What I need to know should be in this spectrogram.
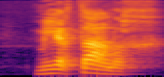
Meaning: multilingual
- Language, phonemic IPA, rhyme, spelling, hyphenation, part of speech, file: Dutch, /ˌmeːrˈtaː.ləx/, -aːləx, meertalig, meer‧ta‧lig, adjective, Nl-meertalig.ogg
